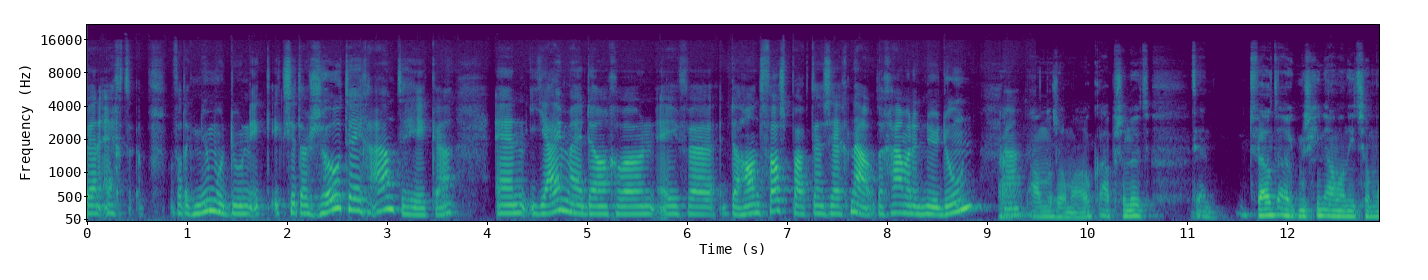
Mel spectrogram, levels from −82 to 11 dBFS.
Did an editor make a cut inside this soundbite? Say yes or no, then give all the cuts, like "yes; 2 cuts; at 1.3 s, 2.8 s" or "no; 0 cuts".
yes; 3 cuts; at 7.9 s, 9.1 s, 11.0 s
